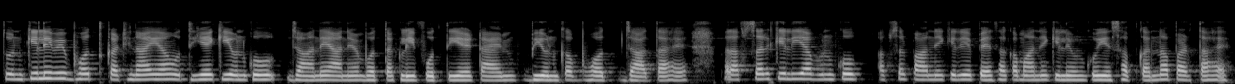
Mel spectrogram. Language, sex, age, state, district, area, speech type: Hindi, female, 45-60, Madhya Pradesh, Bhopal, urban, spontaneous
